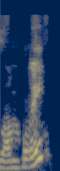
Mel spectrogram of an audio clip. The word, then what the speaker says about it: Wambui: My name is Wambui. Sounds difficult, but it is pronounced as it's spelled.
